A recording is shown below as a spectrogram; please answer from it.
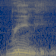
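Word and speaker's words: Rinne: How do you pronounce his last name? Rene.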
